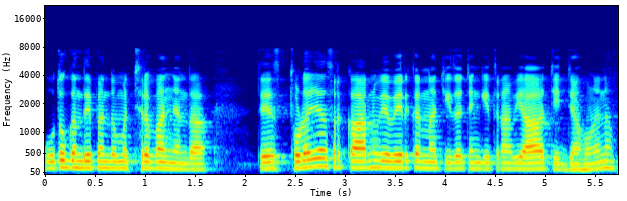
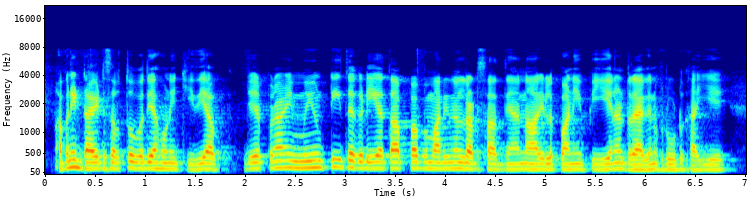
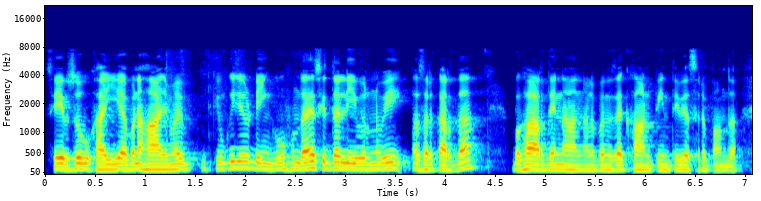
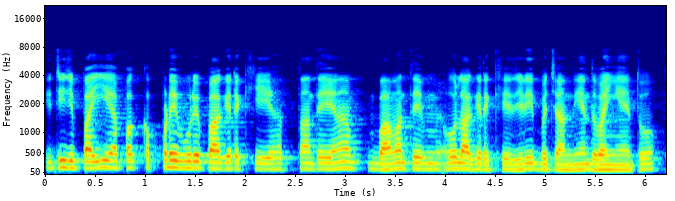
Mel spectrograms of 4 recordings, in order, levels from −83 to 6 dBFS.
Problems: background sounds at intervals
